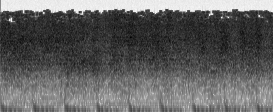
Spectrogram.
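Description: Steam cleaner jet hissing steadily into a car's wheel arch, over background music with a steady beat.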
